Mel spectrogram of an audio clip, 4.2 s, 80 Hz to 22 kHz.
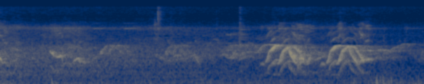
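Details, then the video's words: Group of Australian magpies singing in Beverly Hills, Sydney, Australia, August 2015: soft arched warbles early, then two loud bursts of rapid, falling, overlapping carolling notes near the end. "Magpie concert"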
